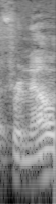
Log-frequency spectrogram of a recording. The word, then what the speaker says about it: Fresnel: If you've ever heard of Fresnel lens, it's spelled, looks like it's spelled Fresnel. It's a Fresnel lens, and this is the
